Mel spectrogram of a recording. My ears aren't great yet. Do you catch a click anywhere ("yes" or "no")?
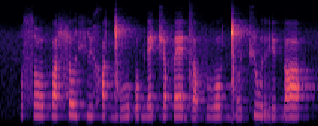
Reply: yes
